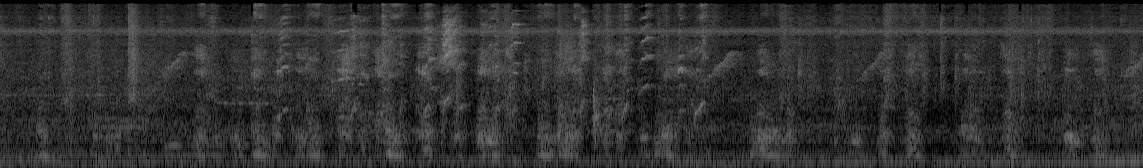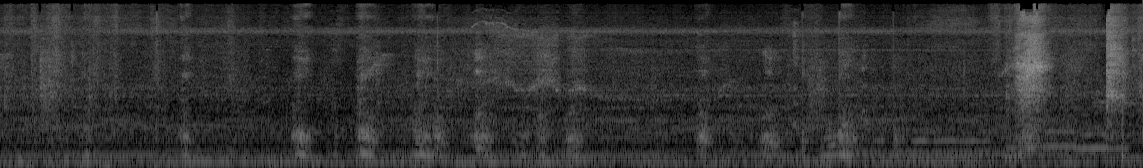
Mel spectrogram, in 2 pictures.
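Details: Piglets of a sow that will not let them suckle, needing milk supplement: a dense, steady chorus of short squeals and grunts over seventeen seconds, with low background hum.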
